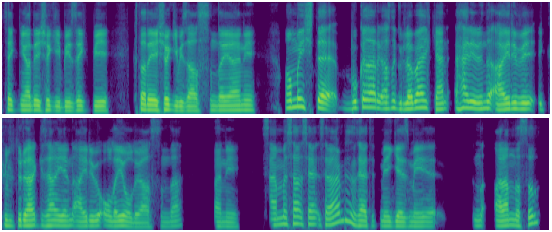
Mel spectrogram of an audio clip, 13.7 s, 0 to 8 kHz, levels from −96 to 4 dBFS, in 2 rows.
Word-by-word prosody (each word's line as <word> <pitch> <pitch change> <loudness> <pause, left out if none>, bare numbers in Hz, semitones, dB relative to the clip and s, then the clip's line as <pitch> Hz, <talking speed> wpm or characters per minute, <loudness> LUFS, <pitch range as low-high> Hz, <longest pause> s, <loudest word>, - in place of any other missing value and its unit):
tek 130 -2 -2
dünyada 125 0 +1
yaşıyor 125 0 +1
gibiyiz, 110 -1 -1
tek 120 -2 -2
bir 115 -1 +2 0.3
kıtada 135 -2 +4
yaşıyor 130 +2 +6
gibiyiz 115 -1 0
aslında 120 +2 0
yani. 125 +1 +1 0.4
Ama 195 +3 +4
işte 185 -4 +3
bu 170 +1 -3
kadar 195 -2 +3
aslında 160 0 -1
globalken, 155 -1 +3
her 175 +3 +1
yerinde 170 0 +3
ayrı 150 +3 +3
bir 155 0 +3
kültürü, 140 0 -2
herkesin, 140 -1 0
her 140 - 0
yerin 135 0 -2
ayrı 125 0 -4
bir - - -2
olayı 135 -2 -1
oluyor 110 -2 -4
aslında. 120 +6 -12 0.4
Hani 115 -2 -8 0.3
sen 155 +1 -6
mesela 175 +1 -3
se 170 -1 -4
sever 165 +9 -1
misin 255 -5 -3
seyahat 130 -2 -2
etmeyi, 125 -1 -6
gezmeyi? 120 -1 -3 0.5
N 135 0 -8
aran 140 +2 0
nasıl? 170 - -4
135 Hz, 185 wpm, -21 LUFS, 120-160 Hz, 0.5 s, yaşıyor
